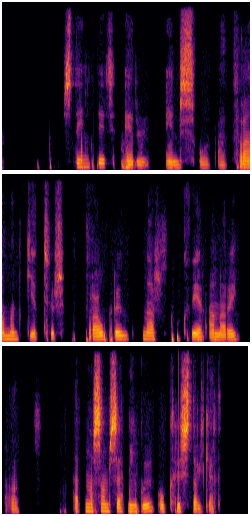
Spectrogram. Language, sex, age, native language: Icelandic, female, 30-39, Icelandic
